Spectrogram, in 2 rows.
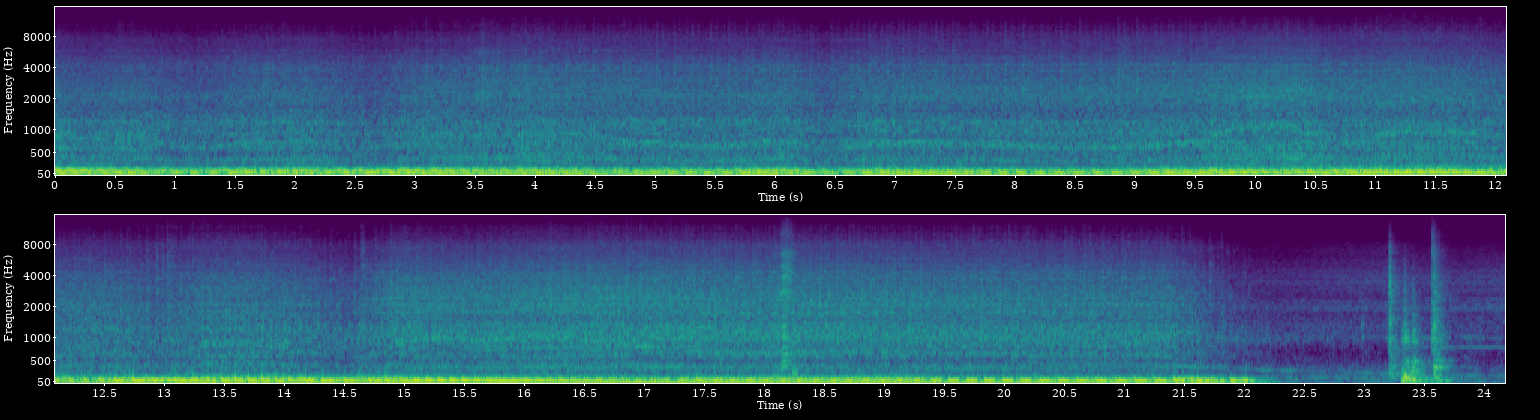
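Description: Subaru Forester's EJ20 turbo flat-four engine running at low speed with a steady, pulsing low rumble as the car creeps forward onto blocks, then switched off about 22 seconds in. A couple of short knocks follow near the end.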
